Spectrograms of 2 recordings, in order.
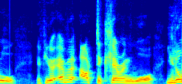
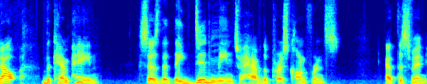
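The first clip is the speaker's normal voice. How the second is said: ordinary talk, nothing marked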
